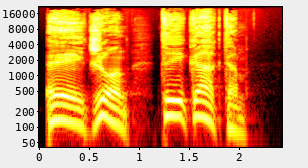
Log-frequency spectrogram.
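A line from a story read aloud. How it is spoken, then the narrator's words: Hoarse question. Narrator (Russian): хриплым голосом спросил Сергей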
